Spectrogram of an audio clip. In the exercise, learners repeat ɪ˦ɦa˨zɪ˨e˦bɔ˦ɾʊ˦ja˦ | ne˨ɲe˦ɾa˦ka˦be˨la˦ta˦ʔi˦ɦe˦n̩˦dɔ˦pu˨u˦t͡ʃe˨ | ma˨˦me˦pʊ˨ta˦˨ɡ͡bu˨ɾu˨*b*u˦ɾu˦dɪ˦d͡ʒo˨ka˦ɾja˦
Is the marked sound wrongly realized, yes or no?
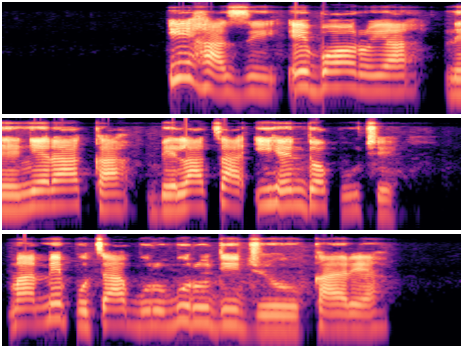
yes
